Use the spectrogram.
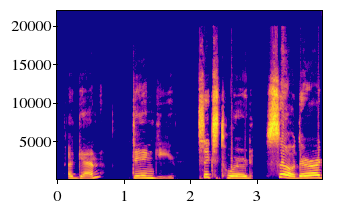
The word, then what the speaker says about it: dengue: So it is pronounced as dengue. Dengue, not as dengue or dangy. That is wrong. The correct way is dengue. Again, dengue.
